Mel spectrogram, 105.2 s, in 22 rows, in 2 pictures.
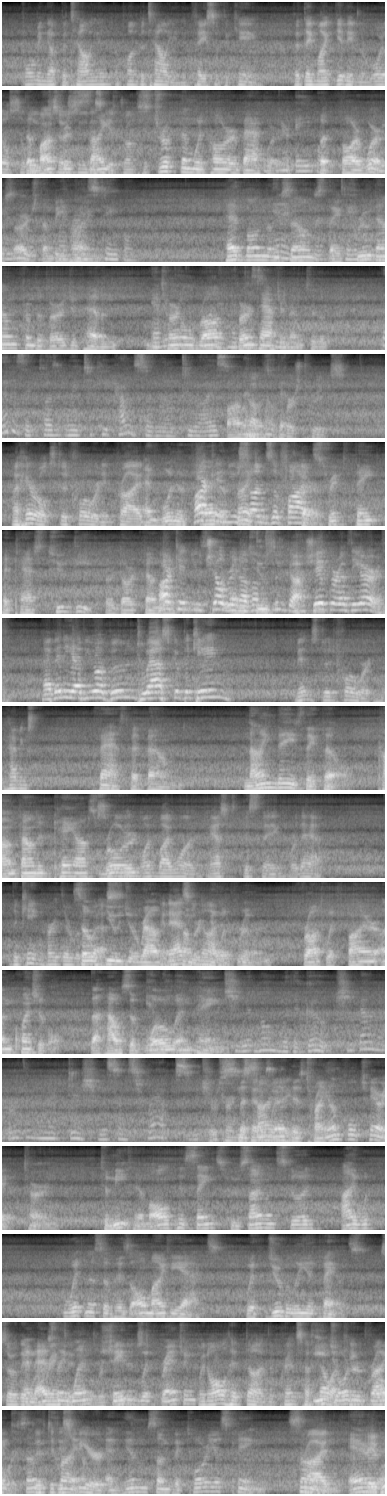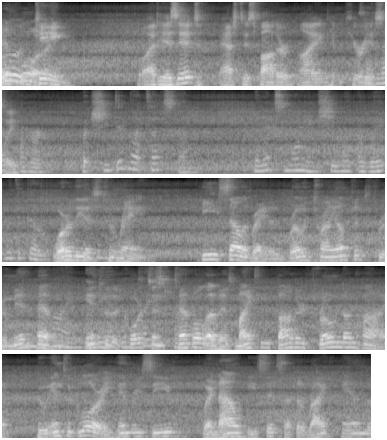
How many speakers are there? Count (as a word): three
